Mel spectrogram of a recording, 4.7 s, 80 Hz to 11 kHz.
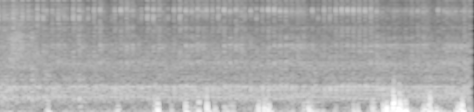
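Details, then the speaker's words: SMC 6-inch desk fan on high speed, owner unsure if blades are loose; uneven low rumble with irregular thumps over the airflow, moves good air; noisy fan, cause unclear. "it's not a surprise definitely a noisy fan but it moves put very good amount of air"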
